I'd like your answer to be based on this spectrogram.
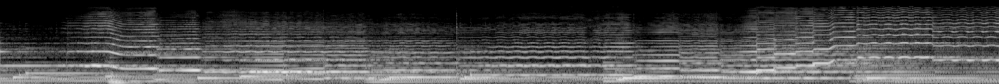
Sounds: Music

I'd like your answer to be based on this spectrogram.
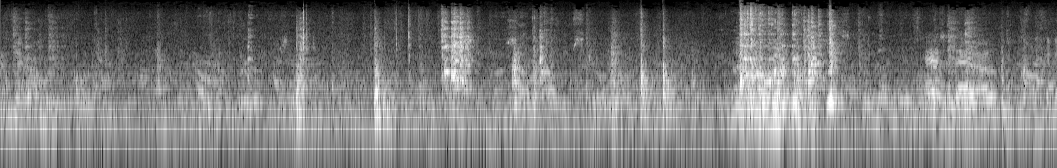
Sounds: inside a public space, Speech

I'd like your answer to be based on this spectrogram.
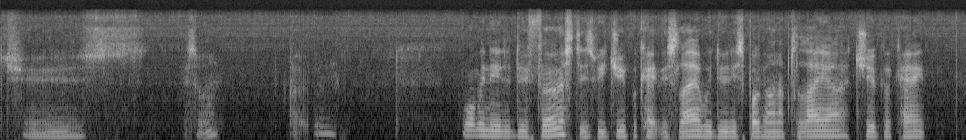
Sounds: Speech

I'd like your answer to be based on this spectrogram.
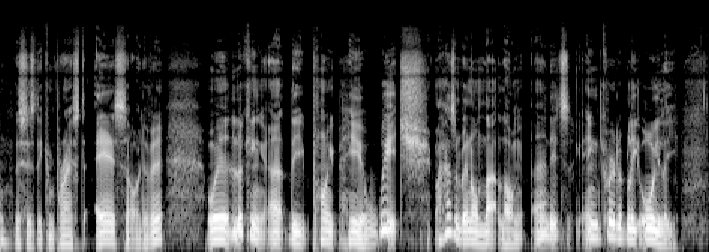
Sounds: Speech

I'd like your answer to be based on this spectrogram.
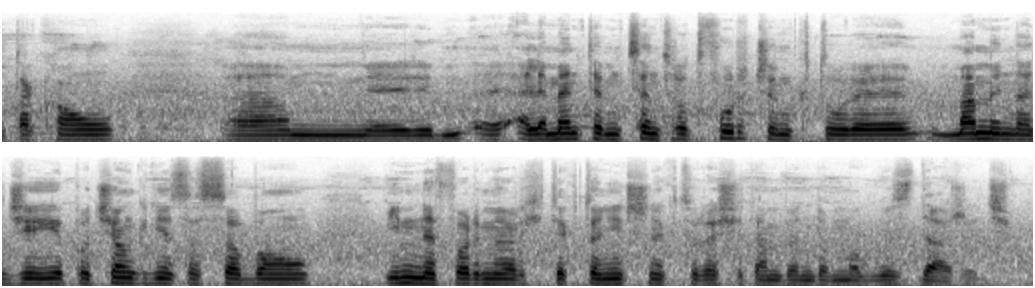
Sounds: Speech

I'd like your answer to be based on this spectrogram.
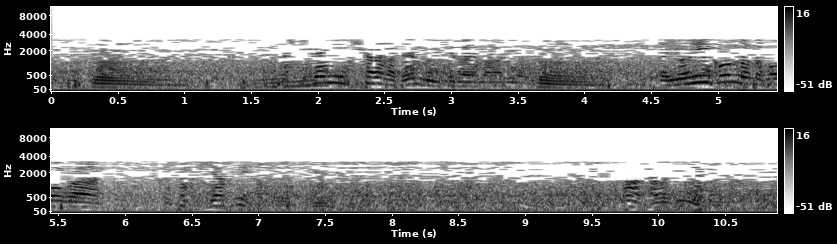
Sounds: Speech

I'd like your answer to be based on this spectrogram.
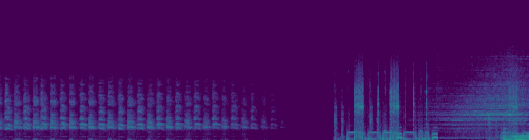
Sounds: Music, Animal

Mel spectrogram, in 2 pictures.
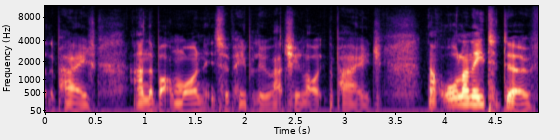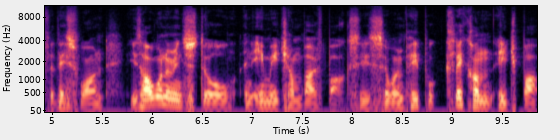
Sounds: Speech

